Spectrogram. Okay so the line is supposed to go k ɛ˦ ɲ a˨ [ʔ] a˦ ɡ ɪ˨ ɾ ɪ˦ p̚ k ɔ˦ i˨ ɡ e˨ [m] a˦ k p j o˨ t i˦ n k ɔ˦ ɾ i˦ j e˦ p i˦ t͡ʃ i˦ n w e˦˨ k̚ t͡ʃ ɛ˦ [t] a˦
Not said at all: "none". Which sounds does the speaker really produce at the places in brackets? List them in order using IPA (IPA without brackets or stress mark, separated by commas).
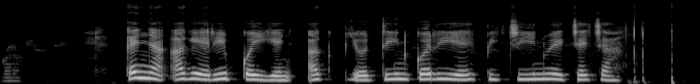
ʔ, ɲ, t͡ʃ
